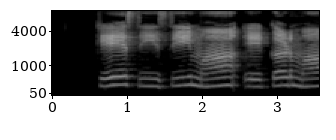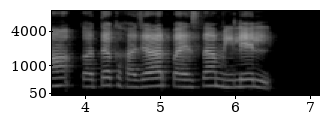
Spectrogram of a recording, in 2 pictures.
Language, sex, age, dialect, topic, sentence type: Chhattisgarhi, female, 41-45, Eastern, agriculture, question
